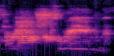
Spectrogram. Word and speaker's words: Bahrain: I'm not Arabic, but it's Bahrain. It's pronounced Bahrain.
